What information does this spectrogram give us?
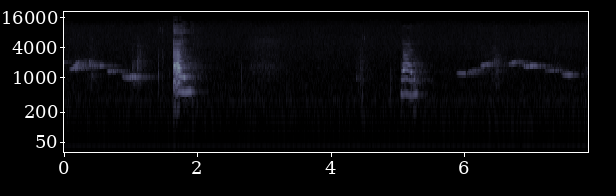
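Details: Indoor pet lilac-crowned amazon: a string of descending whistled notes, a sudden harsh meow-like squawk, another brief wail, then several smooth rising and falling whistles.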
